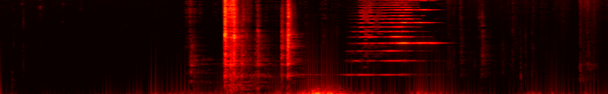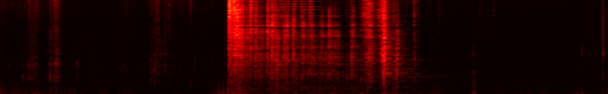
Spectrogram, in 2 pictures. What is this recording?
Metal Door
A wrought iron gate in Tzia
